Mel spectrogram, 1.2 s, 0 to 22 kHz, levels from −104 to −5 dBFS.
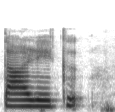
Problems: low volume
